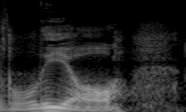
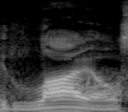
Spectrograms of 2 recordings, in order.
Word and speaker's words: Liele: Now, for the longest time, I pronounced it as Liele, but it's actually Liele.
